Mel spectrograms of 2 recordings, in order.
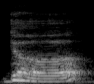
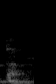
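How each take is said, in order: First: The d sound is said loudly. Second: The d sound is said quietly. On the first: The speaker calls it wrong. "We don't say duh" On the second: The speaker calls it right. "It's very quiet"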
